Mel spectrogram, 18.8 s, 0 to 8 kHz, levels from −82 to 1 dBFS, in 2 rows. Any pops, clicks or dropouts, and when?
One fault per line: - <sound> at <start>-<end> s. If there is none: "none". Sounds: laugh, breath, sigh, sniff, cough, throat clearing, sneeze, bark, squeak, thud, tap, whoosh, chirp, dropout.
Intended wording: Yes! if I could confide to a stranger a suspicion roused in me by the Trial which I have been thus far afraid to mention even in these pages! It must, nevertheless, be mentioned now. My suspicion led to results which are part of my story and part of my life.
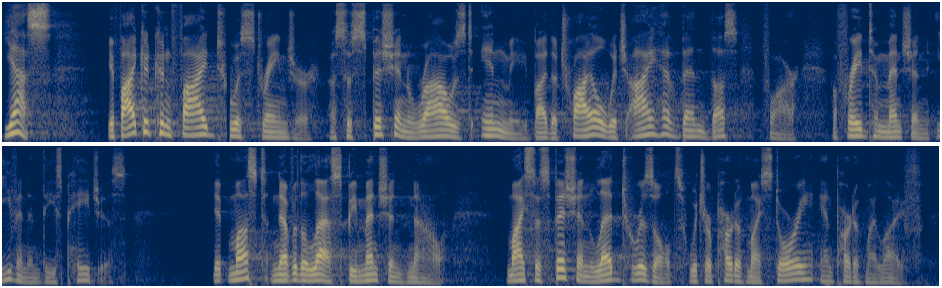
- dropout at 2.2-2.3 s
